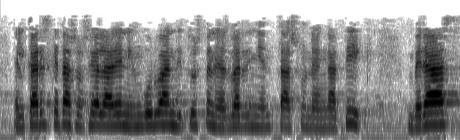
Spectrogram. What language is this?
Basque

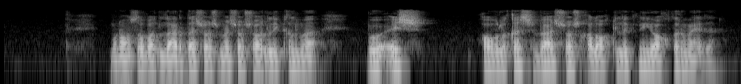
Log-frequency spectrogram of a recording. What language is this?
Uzbek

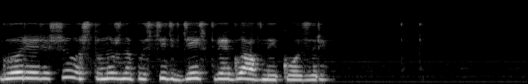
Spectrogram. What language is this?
Russian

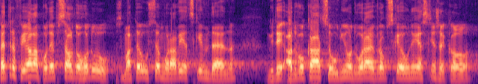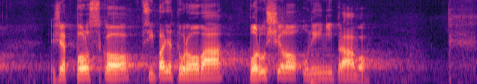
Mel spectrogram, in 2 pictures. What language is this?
Czech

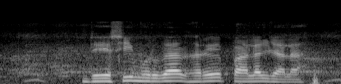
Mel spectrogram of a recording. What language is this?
Bhojpuri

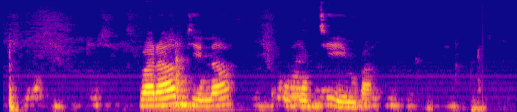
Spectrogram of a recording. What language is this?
Kinyarwanda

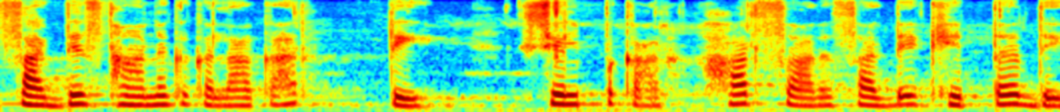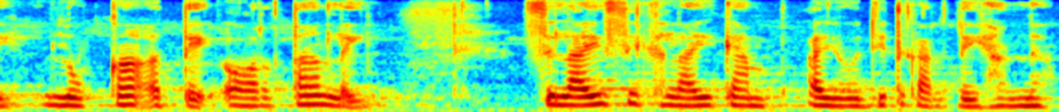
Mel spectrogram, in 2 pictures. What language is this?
Punjabi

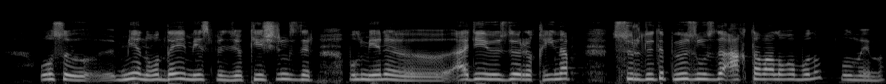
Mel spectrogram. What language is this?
Kazakh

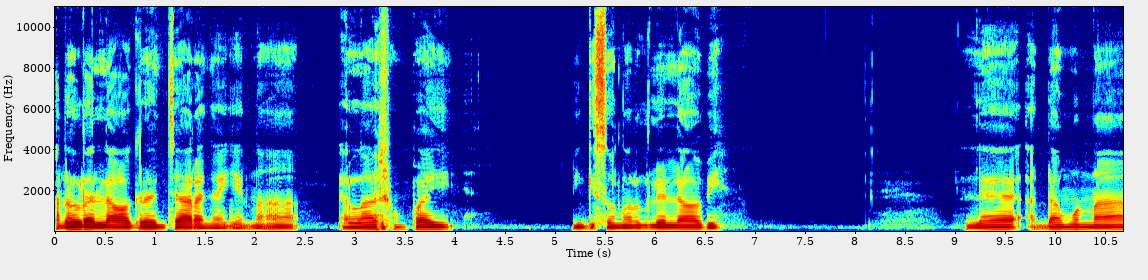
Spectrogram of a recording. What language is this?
Masai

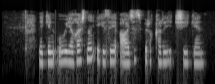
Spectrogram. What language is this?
Uyghur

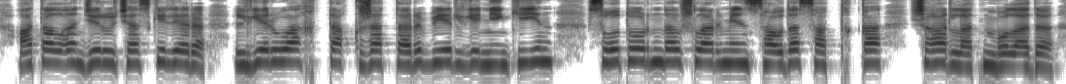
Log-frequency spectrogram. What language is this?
Kazakh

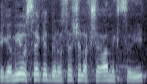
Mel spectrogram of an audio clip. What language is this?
Hebrew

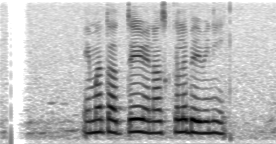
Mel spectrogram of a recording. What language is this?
Sinhala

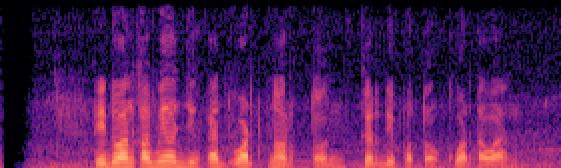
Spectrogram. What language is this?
Sundanese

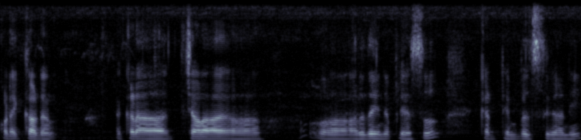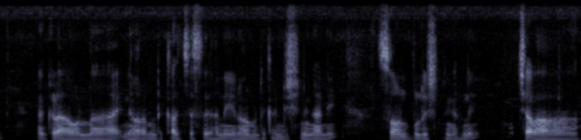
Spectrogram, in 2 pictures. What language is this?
Telugu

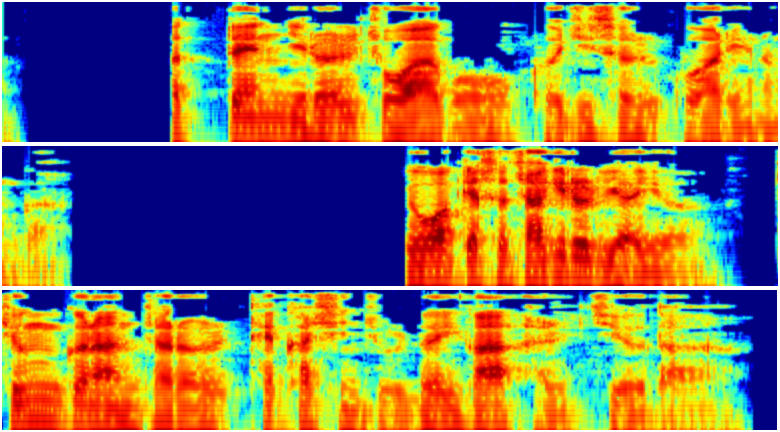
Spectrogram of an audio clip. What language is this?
Korean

